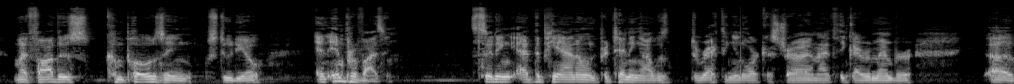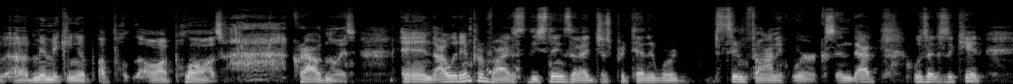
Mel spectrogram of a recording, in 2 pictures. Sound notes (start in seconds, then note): 13.8 haaaaaa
